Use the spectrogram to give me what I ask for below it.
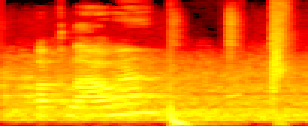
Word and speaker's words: baklava: I grew up with baklava. In Arabic, it's pronounced baklawa.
